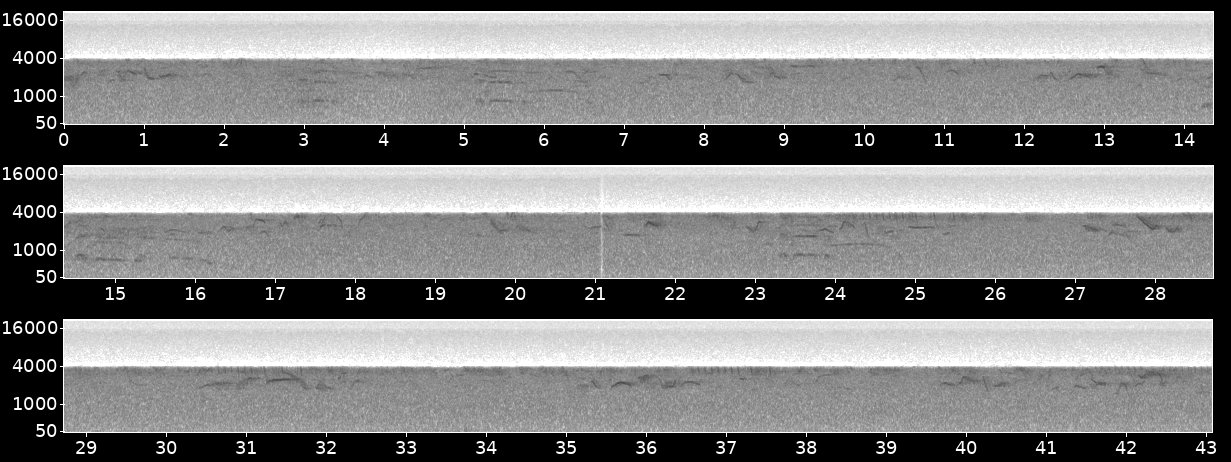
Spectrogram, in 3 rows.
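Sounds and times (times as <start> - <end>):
steady hiss: 0.0 - 14.4, 24.0 - 43.0
small birds chirping: 0.0 - 43.0.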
